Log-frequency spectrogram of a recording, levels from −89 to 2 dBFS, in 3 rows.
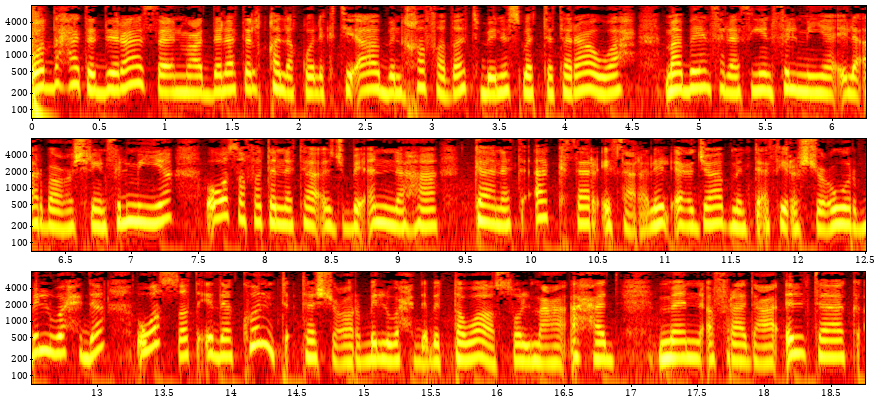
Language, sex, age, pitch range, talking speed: Arabic, female, 20-39, 200-235 Hz, 115 wpm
